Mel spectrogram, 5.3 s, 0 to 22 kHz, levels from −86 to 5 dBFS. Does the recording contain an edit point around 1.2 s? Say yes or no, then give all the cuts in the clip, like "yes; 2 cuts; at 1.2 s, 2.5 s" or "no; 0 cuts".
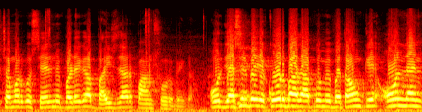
no; 1 cut; at 2.5 s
